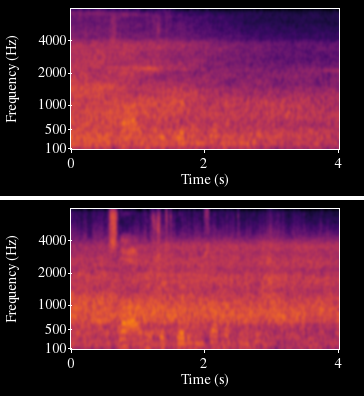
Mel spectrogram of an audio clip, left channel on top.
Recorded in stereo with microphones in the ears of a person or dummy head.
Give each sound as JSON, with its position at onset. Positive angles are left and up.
{"t": 0.5, "sound": "a man speaking", "side_deg": -55}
